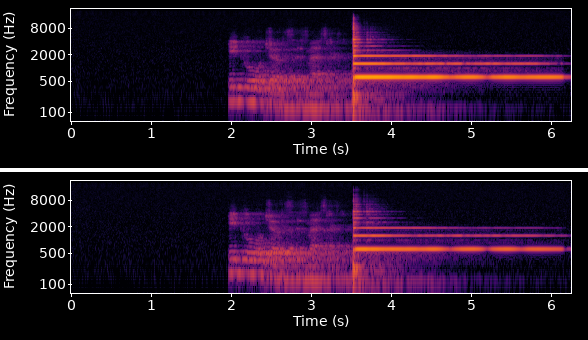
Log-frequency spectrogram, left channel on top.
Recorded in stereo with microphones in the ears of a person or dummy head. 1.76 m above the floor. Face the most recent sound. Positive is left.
turn(degrees=25)  # may be behind; listen again after turning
